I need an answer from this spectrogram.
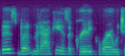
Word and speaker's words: Meraki: and I don't think I said this but miraki is a Greek word which is why it's kind of hard to pronounce um and it needs to do everything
